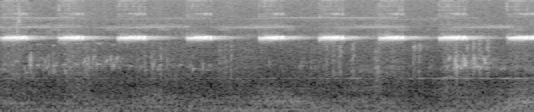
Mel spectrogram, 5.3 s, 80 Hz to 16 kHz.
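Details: Regular high-pitched chirps of a cricket, nine brief buzzy trills spaced about 0.6 seconds apart, over low background rumble; presented as a tinnitus masking sound.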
